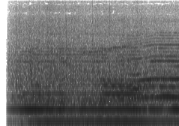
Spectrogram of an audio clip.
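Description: Live Celtic folk band starting a tune: one long held note over a steady low drone, with higher notes coming in about halfway through.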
